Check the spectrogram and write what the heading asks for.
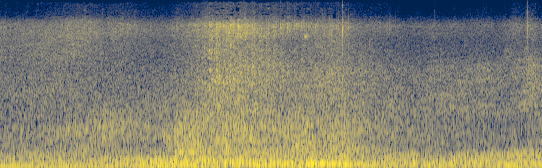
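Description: Road traffic: a steady low engine hum, swelling as a vehicle passes close by about two to four seconds in.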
